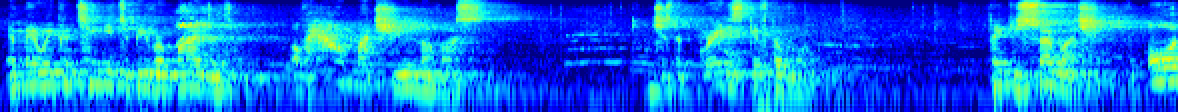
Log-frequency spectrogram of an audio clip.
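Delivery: soft, low pastor's prayer; closing prayer. Acted. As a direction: pray quietly over the congregation. Closes sermon with prayer.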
